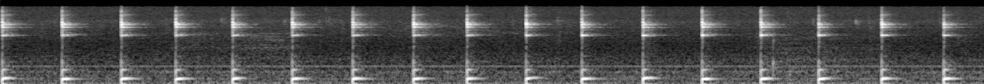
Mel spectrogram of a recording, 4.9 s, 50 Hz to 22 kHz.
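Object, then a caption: Glass jar with lid, partly filled with water. Fingertips tap the body of a large clear glass pickle jar with a lid, held sideways and partly filled with water. Seventeen quick, even knocks sound in a steady rhythm, each a short, hollow tone around 300 Hz with a bright, glassy click on top that dies away almost at once.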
